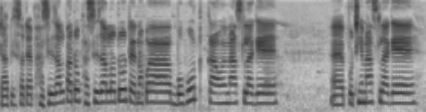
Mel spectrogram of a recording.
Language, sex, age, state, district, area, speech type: Assamese, female, 45-60, Assam, Sivasagar, rural, spontaneous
